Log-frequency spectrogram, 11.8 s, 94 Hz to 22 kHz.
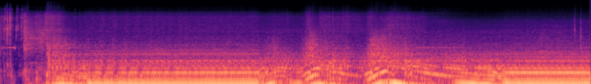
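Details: Turbo PT Cruiser after correcting swapped spark plug wires on cylinders 3 and 4, which may have made it sound like a Subaru: quick crank, catches at once, strong idle with clean rev blips settling back; running normally.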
